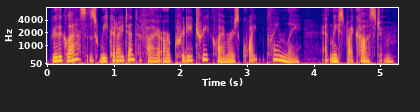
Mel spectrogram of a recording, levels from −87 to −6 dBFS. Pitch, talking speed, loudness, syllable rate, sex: 190 Hz, 195 wpm, -21 LUFS, 5.5 syllables/s, female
